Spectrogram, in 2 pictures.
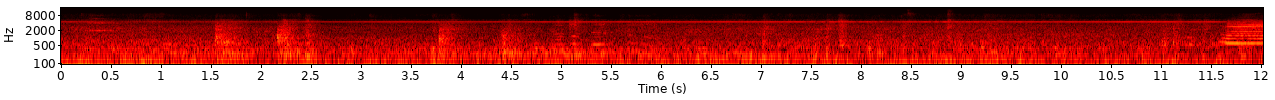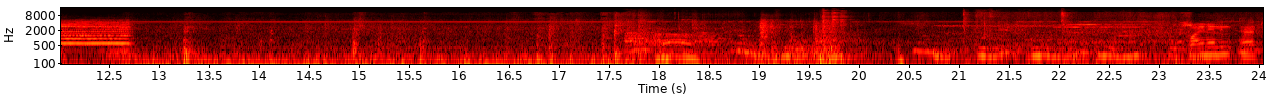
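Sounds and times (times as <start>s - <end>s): train wheels rumbling on rail: 0.0s - 24.0s
train horn: 11.6s - 12.8s.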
